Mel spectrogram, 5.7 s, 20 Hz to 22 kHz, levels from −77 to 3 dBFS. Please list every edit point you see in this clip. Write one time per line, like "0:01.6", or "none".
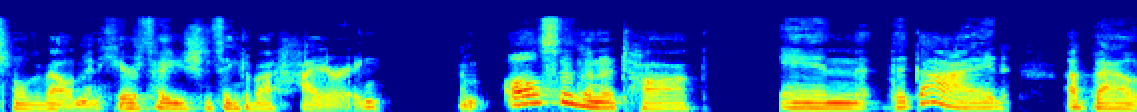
0:02.1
